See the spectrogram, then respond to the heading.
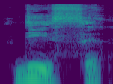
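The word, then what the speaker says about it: dix: طبعا لو بغينا نقولوا عشرات الكيلومترات نقول دي كيلومتر. هاد اس. هاد اس اللي هي في مكان اكس ما تتنطقش. اذا نقول دي كيلومتر. وكذلك عندما نضيف أشياء أخرى لكلمة ديس. أما لقرينا بعدها نقول ديس يعني عشرة.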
